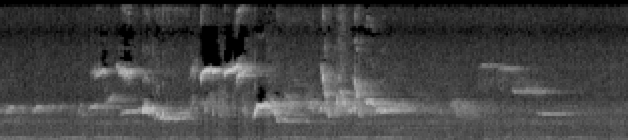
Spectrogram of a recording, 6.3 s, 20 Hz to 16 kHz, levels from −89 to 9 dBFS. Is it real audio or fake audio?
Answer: real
